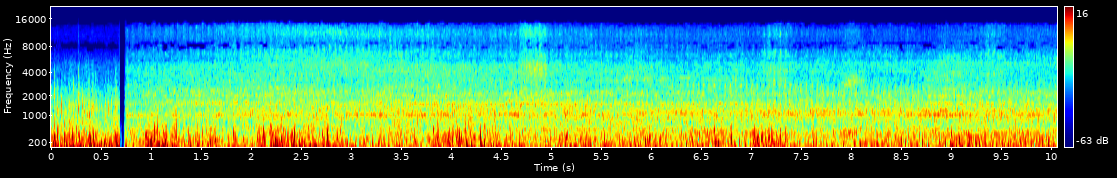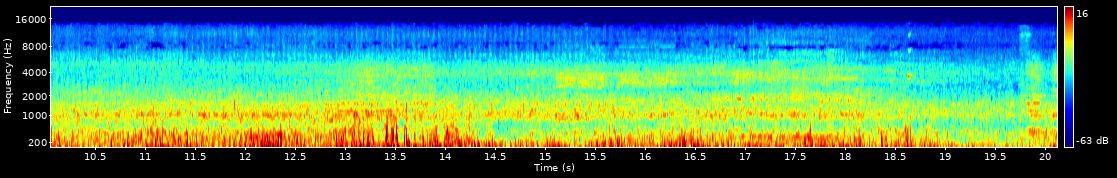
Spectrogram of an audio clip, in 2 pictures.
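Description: Motorbike ride through city traffic at night: a steady, fluctuating mix of the bike running, wind on the microphone and other vehicles on the road.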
